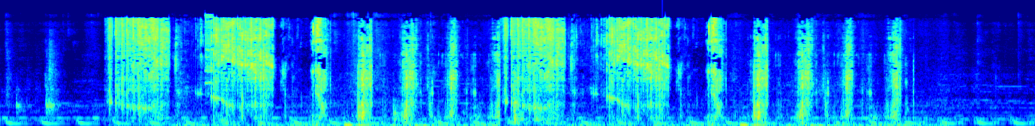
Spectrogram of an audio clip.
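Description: Close-miked crunching and chewing of fast food, in two long loud crackly stretches with many short sharp crunches between and after them.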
